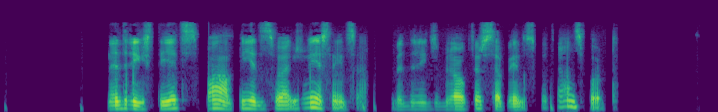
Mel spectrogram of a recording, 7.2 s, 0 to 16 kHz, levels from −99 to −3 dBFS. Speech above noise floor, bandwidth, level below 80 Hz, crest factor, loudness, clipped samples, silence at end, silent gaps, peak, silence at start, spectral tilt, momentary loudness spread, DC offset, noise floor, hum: over 65 dB; 7.8 kHz; -70 dBFS; 24 dB; -25 LUFS; under 0.1%; 1.2 s; 1.99-2.06 s, 2.34-2.39 s, 3.76-3.91 s, 5.36-5.41 s, 5.85-5.89 s; -4 dBFS; 1.1 s; -5.5 dB/octave; 16 LU; under 0.1%; under -90 dBFS; none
